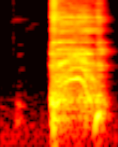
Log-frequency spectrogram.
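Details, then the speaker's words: Adult cough after a morning of hacking and wheezing, which the speaker suspects is from pollen rather than a cold, with recent cannabis flower use: a single harsh, throaty, partly voiced cough, no clear wheeze. "you can probably hear me wheezing i've been hacking and coughing all morning"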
